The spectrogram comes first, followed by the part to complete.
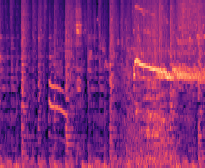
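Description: Music with a steady beat, over which a cat meows twice with falling cries: a short wavering one about a second in and a longer one near the end.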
